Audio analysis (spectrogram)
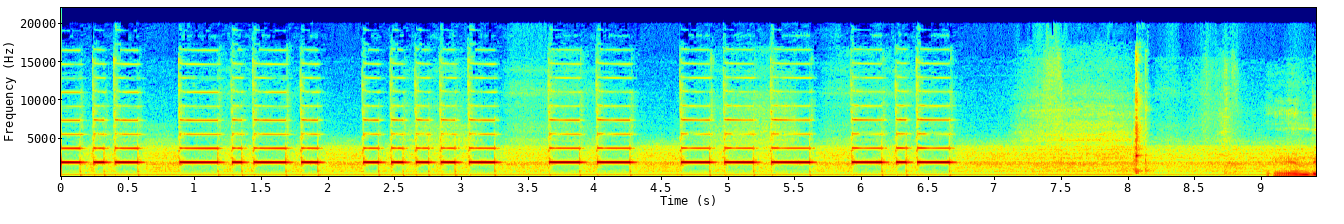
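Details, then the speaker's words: Johnson Viking Navigator vintage CW transmitter on the 80 meter band at about 25 watts, transmit checked for chirp or key clicks: steady, pure keyed Morse tone with no chirp or clicks; oscillator healthy, clean CW signal. "the Navigator is transmitting good. No problems. The oscillator sounds good and healthy, and seems to be working pretty good."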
